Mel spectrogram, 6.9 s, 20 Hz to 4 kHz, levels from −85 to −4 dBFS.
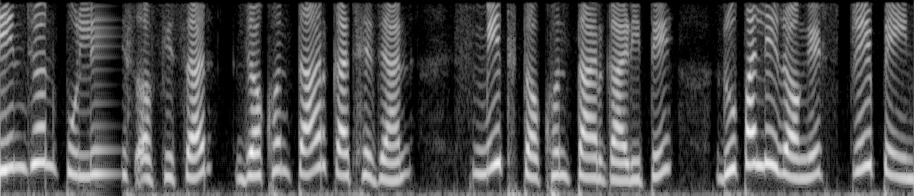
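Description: At 0.63 s a packet arrived late and the jitter buffer briefly ran dry, producing a short stall from a late packet. To cover the gap, the receiver stretched the last bit of sound for about 24 ms until the data caught up, then carried on from the same point. Nothing is lost, but the speech hangs for an instant with a faint buzzy smear before moving on at 0.67 s.

From 0.71 to 0.94 s comes a longer call audio freeze, likely caused by packets held up in transit, which left the jitter buffer empty again. For about 205 ms the receiver filled the hole by extending the last sound as a fading buzz that never quite drops to silence. When the audio resumes it picks up where it stopped, so the speech is pushed later by that amount rather than cut. Throughout the clip the narrowband call path passes nothing above 4 kHz, which fits a G.711 mu-law link.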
